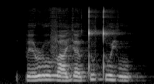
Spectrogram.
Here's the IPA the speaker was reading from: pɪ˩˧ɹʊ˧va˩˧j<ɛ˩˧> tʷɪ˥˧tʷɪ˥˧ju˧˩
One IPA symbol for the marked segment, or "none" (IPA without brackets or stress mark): ɛ˩˧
